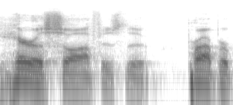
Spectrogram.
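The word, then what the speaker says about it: Herreshoff: awarded the harrish off trophy then nathaniel g harrisoff is the proper pronunciation at the u.s sailing bill dana you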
